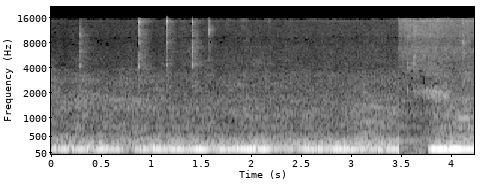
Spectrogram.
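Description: A steady low hum throughout, with a few faint light ticks in the first second or so as lentils are dropped by hand into warm oil in an aluminium pan. The sound drops out briefly near the end.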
